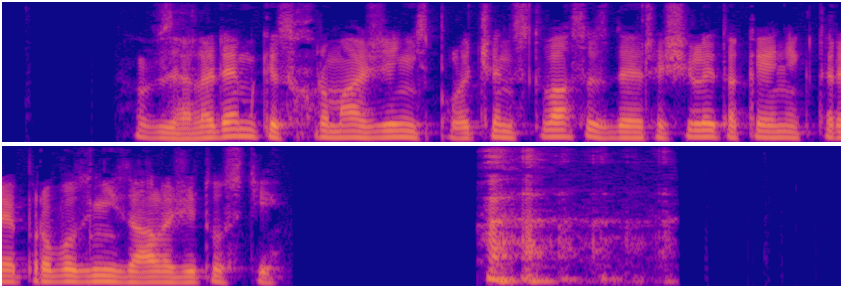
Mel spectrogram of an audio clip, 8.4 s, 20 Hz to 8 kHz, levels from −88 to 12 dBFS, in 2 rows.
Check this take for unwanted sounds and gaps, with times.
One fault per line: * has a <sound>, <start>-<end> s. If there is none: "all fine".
* has a laugh, 6.6-7.6 s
